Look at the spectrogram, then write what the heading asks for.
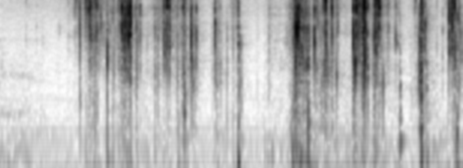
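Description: A Cadbury Marvellous Creations bar with jelly, popping candy and beanies is cracked apart, giving faint crisp snaps mixed with crinkling wrapper rustles in a few irregular bursts.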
